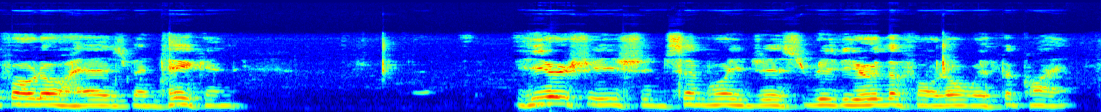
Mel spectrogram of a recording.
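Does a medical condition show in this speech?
Yes: cerebral palsy.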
